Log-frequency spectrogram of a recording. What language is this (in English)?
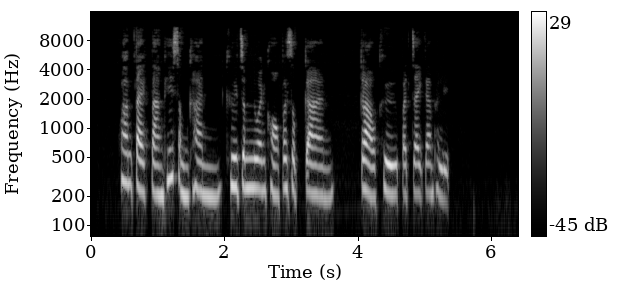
Thai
